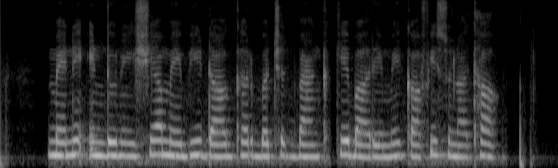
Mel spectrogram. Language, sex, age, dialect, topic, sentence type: Hindi, female, 18-24, Marwari Dhudhari, banking, statement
